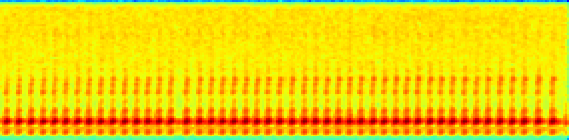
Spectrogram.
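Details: Tree frogs in a pond in North-East Italy on a mid-April night: an unbroken, regular stream of loud, harsh croaks, close to three per second, with mole crickets trilling steadily underneath.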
